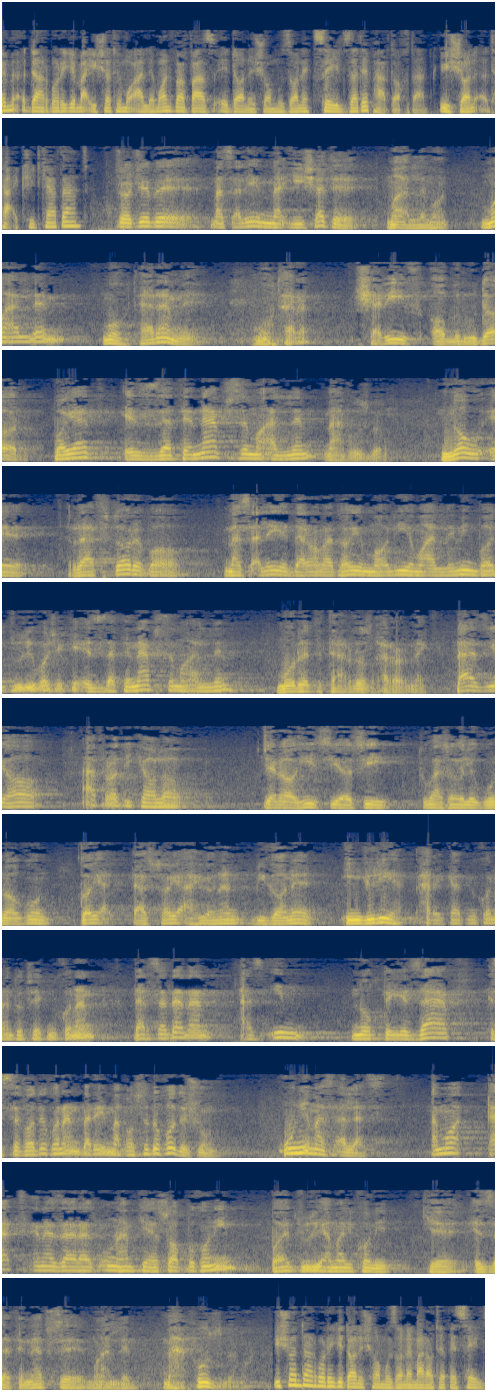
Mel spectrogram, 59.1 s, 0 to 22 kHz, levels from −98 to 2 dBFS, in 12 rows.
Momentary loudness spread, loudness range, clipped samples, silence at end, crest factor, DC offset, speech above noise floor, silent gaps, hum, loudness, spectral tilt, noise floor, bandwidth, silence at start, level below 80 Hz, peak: 10 LU; 3 LU; under 0.1%; 0 s; 14 dB; under 0.1%; 26 dB; none; none; -14 LUFS; -6.5 dB/octave; -39 dBFS; 8 kHz; 0 s; -40 dBFS; 0 dBFS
